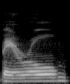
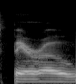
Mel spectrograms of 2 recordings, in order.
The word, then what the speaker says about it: barrow: And we live in the south, so we pronounce it barrel, but it's barrow.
